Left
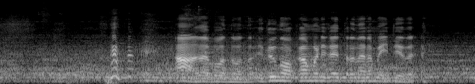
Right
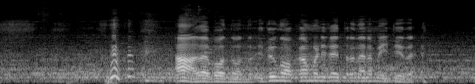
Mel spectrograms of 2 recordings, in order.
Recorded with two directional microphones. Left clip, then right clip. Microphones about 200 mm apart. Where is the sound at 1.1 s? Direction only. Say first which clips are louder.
Right 2 dB; 25° right (ahead or behind).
